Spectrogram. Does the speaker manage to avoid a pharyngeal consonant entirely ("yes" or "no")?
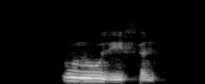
yes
